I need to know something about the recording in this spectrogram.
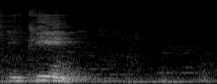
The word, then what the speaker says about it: ethene: C2H6 means इथेन, फिर then C2H4 it means इथीन, इथीन spelling ETHENE, इथीन, NH3 ammonia, फिर then CH3OH methanol.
